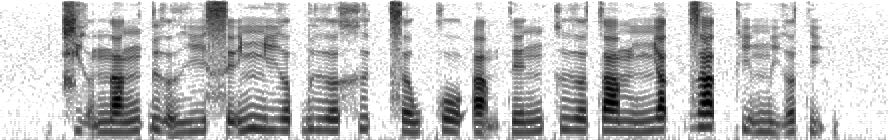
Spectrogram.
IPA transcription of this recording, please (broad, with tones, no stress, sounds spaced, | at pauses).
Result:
t͡ɕ ḭ˧˨ ə̯ n a˨˦ ŋ ɗ ɨ̰˧˨ ə̯ ɣ i˨˦ s ḛ˧˥ ɲ i˧ ə̯ ɓ ɨ˧ ə̯ x ɨ˦˥ t̚ s ə˨˦ w k o˧ ʔ a̰˧˨ m t̪ e˨˦ ŋ k ɨ˧ ə̯ t̪ a˧ m ɲ a˦˥ t̚ z a˦˥ t̚ ʔ ḭ˧˨ m ḭ˧˥ ə̯ t̪ ḭ˧˨ ʔ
